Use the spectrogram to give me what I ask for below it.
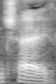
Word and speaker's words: Che: Because she looks a lot older than Che, like 25 plus years. – I'd say Che's 37. Well, we'll find. – Specific. – I've thought about it a lot. Also, Che rhymes with they.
